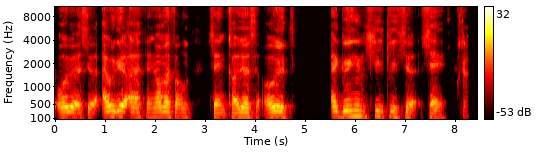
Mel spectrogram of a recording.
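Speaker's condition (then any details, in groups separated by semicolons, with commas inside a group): Cerebral palsy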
